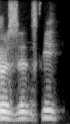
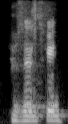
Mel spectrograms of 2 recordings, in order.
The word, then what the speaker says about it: Krasinski: How do you pronounce his last name? Krasinski. Krasinski.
